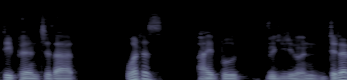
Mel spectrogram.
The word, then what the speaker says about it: iBood: Um before we get deeper into that, what does IBO really do? And did I pronounce it correctly? IBO. Yeah. Yeah. IBO.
